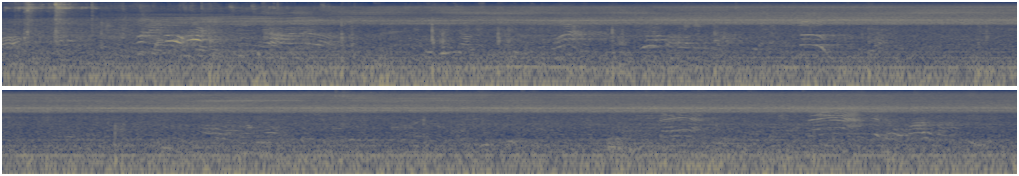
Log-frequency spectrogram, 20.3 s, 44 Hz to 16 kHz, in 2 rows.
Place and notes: Haishan Rd., Tucheng Dist. - In the small park
In the small park, Close to school, Bird calls, Cicadas called
Binaural recordings
Sony PCM D50 + Soundman OKM II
